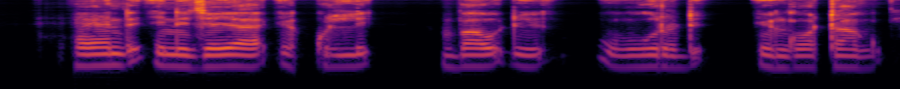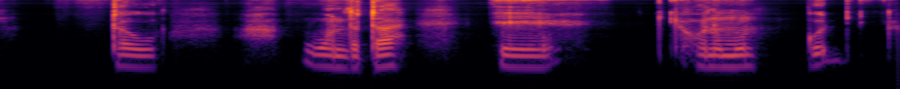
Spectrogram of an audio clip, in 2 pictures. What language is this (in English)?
Fula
